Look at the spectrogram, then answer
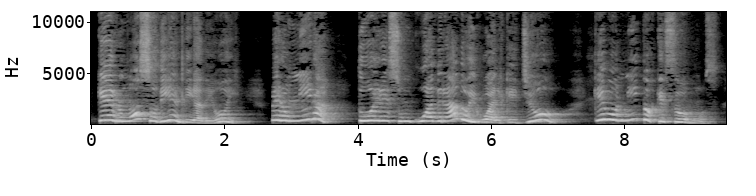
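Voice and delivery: put-on sing-song greeting for children; cheerful square character. Square greets alarm clock.

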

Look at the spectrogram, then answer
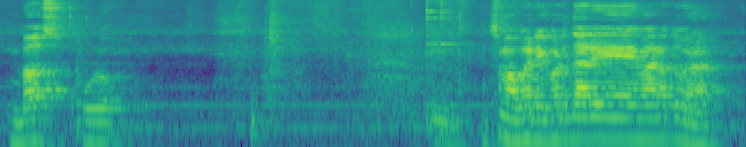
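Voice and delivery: words slightly muffled by food; talking while chewing. Real, not acted. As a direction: mouth partly full of pasta. Seen 0: food held at mouth, bitten at 1.7, then chews while talking.

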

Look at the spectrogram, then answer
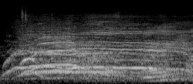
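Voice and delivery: usual speaking voice

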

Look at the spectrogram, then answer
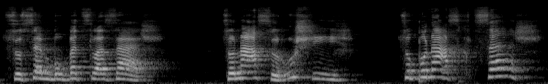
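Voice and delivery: sharp, rising scold. A narrator's reading. Animal scolds Benny the lost dog, rising. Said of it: "začala Bennymu nadávat".

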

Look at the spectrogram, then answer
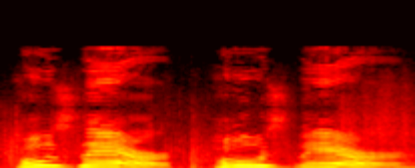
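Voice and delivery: loud, high challenge into the dark; high, loud "who goes there" shout; calling out. Real, not acted. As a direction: call out sharply to whoever is there. Calling out to unseen enemy.

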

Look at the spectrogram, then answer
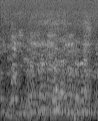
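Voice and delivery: quiet unvoiced chuckle; soft breathy laugh. Real, not acted. Laugh after punchline.

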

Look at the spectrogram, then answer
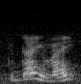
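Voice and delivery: a light, hammed-up Australian accent; tossing off a mock Australian "Good day, mate"; bad Australian accent. Friend asks for an Australian accent, a lightly put-on Australian twang. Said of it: "Let's hear your Australian accent".

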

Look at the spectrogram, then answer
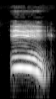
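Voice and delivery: "Ü" as ee said through lips rounded for oo; German ü sound. Shown as a demonstration. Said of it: "Затримуючи губи у тому ж положенні".

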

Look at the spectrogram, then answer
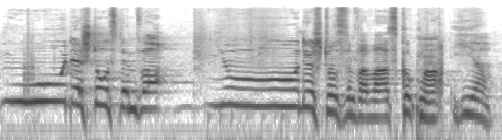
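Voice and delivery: loud, high dismayed cry; blurting out the bad news; shocked outburst. Real, not acted. Discovering the broken shock absorber.

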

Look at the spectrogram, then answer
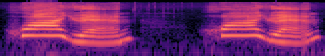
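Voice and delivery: "Huayuan" said carefully, each syllable clear, rising at the end; Mandarin word demo. Shown as a demonstration. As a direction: model "Huayuan" slowly for learners. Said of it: "Vamos a ver las palabras nuevas".

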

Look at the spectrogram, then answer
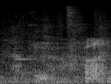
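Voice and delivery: breathy little madman's laugh; quiet sly laugh; soft unvoiced chuckle. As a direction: snicker at the listener's doubt. Laughs at the reader.

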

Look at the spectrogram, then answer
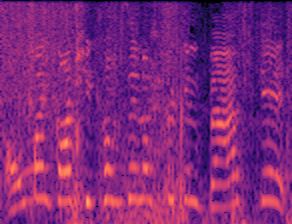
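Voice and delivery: high, loud delighted gush; thrilled, loud and high; excited squeal. Real, not acted. Delighted discovery of basket.

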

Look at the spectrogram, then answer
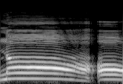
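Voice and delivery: "ন" held long, trailing into "অ"; inherent vowel demonstration. Shown as a demonstration. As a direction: stretch "ন" to expose its "অ" sound. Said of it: "এরকম, সেই জন্য কিন্তু অযোগ হয়".

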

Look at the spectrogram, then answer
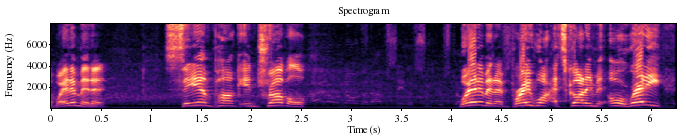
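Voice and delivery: excited, loud play-by-play shouting; wrestling commentator. Acted. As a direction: call the finish like a ringside announcer. Live match play-by-play.

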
